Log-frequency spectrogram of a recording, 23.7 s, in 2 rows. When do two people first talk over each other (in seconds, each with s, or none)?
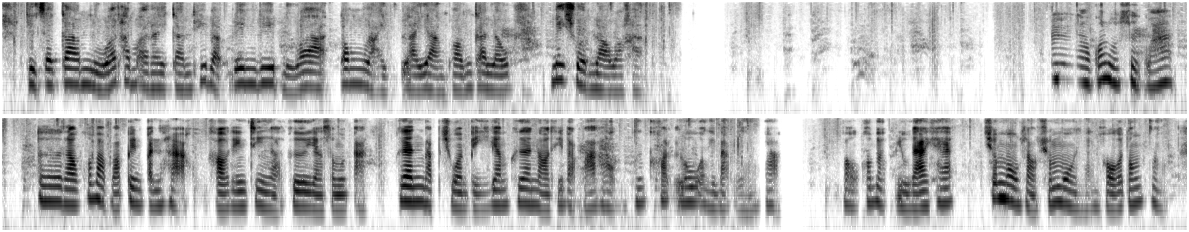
none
